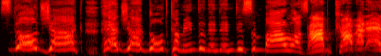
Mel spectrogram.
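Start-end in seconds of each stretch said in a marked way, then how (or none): 0.2-3.8 very high-pitched, put-on German accent. Retelling a scene, voicing the little pigs, in a put-on German accent. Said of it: "I don't know why they have German accents".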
